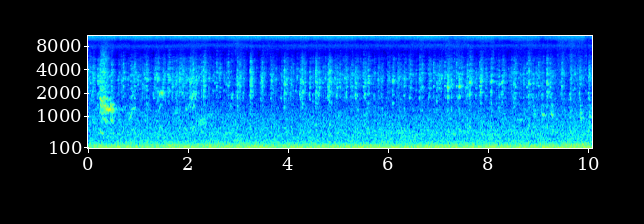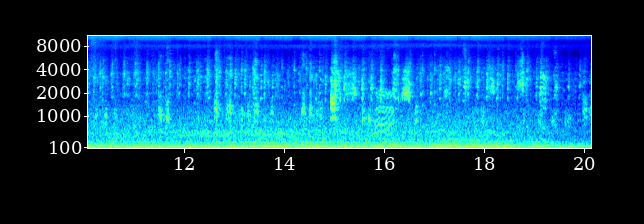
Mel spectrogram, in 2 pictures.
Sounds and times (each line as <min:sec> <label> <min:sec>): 0:00.2 Bird calls 0:20.1
0:04.7 Traffic noise 0:20.1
